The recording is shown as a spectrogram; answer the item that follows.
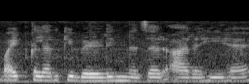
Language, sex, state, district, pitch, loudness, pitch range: Hindi, female, Chhattisgarh, Raipur, 170 Hz, -16 LUFS, 165-180 Hz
